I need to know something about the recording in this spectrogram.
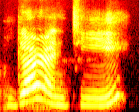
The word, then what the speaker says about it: guarantee: And words that end in suffixes such as ear or e, stress on the final syllable, like engineer, pioneer, guarantee, foresee.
